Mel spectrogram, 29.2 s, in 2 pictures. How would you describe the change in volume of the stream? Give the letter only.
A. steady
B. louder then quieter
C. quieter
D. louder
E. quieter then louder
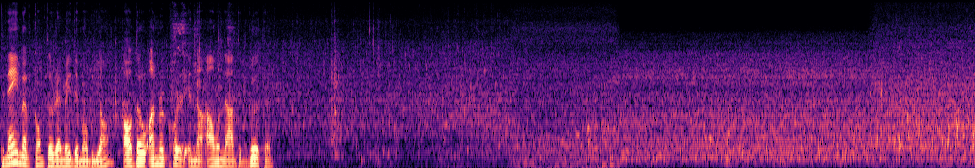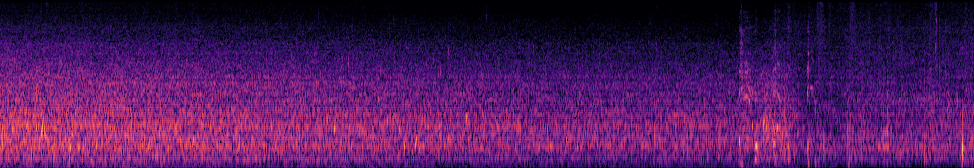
B.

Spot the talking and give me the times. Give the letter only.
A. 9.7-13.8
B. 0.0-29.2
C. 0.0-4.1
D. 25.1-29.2
C.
